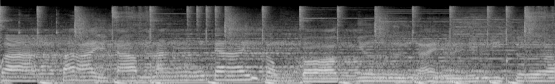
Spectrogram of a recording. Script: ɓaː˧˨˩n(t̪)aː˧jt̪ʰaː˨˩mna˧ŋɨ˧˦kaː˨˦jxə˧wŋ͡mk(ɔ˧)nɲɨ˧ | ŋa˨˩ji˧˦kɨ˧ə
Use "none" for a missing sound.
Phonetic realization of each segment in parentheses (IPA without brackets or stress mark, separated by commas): t̪, ɔ˨˩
